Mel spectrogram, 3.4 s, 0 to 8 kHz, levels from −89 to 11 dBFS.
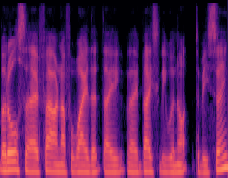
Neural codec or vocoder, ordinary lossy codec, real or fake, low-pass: none; MP3, 48 kbps; real; 7.2 kHz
